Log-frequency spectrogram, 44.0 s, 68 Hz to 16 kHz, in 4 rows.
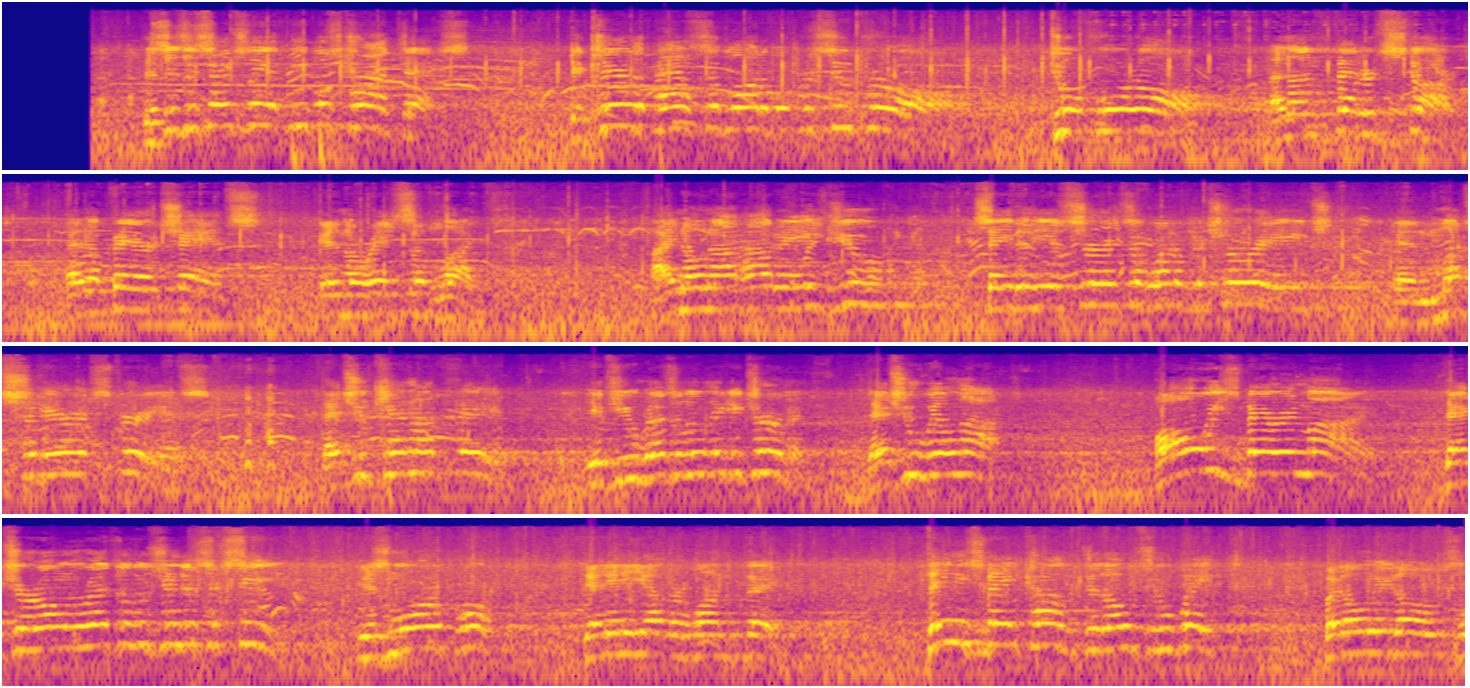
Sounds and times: Run: 0.7s - 26.4s, 34.4s - 43.9s
Speech: 1.0s - 3.5s, 4.3s - 7.2s, 7.8s - 14.6s, 15.9s - 23.6s, 24.4s - 25.8s, 26.4s - 29.6s, 30.6s - 36.7s, 37.3s - 38.9s, 39.9s - 42.3s, 42.9s - 43.9s.

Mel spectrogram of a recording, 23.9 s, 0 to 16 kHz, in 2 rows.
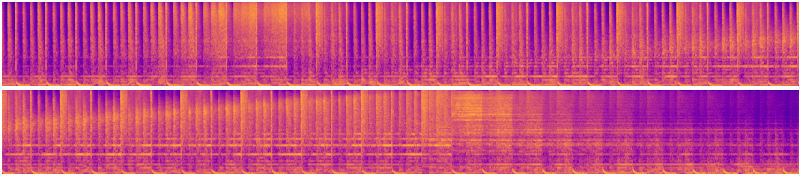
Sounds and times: Music: 0.0s - 23.9s.

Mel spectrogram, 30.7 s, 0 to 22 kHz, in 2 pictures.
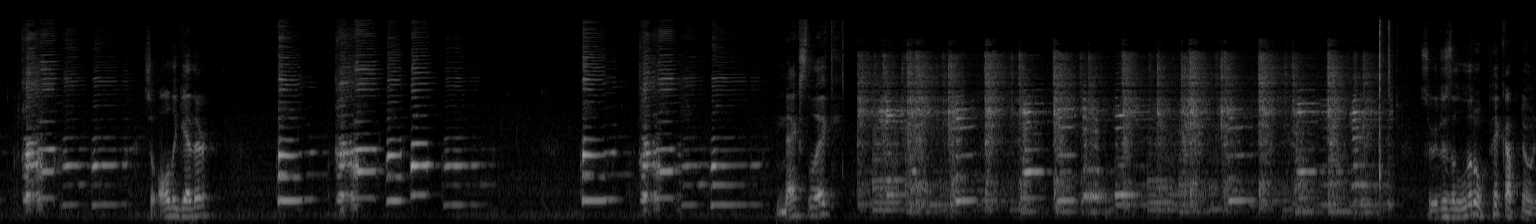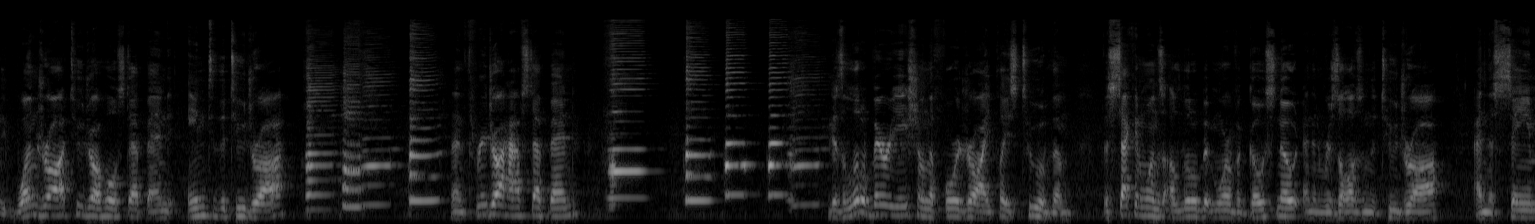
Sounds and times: Harmonica: 0.0s - 1.5s, 2.7s - 5.0s, 5.8s - 7.8s, 8.6s - 13.8s, 18.4s - 19.9s, 21.4s - 23.8s
Speech: 1.4s - 2.2s, 7.8s - 8.4s, 14.2s - 18.3s, 19.8s - 21.2s, 23.6s - 30.7s.

